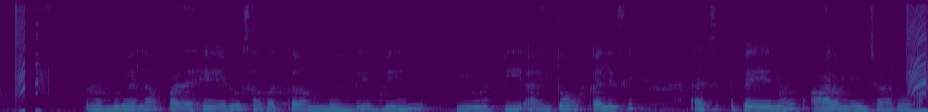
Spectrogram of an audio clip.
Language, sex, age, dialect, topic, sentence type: Telugu, female, 18-24, Southern, banking, statement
